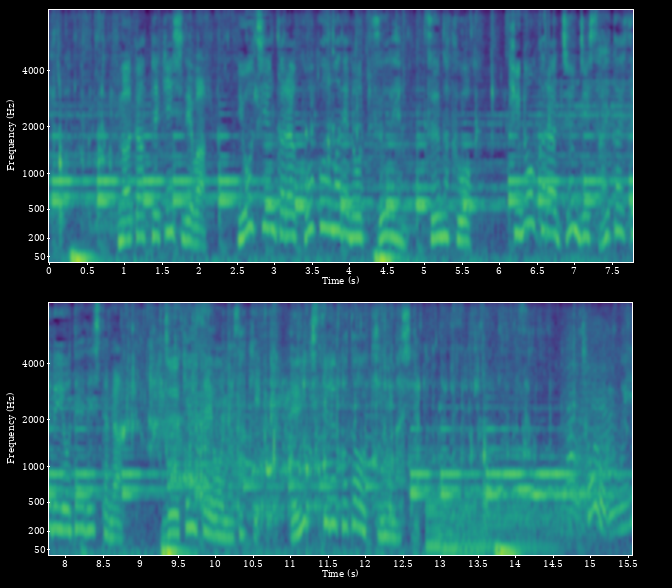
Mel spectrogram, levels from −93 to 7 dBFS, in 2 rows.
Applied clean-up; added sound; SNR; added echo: none; Liquid; 4 dB; none.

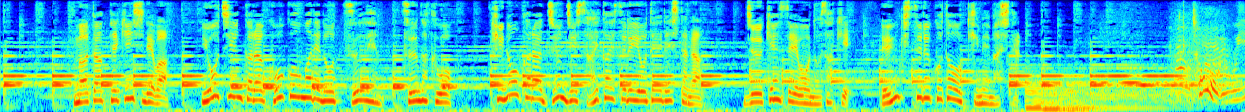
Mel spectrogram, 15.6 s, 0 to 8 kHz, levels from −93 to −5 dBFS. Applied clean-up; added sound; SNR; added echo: none; none; none; none.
